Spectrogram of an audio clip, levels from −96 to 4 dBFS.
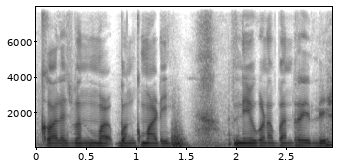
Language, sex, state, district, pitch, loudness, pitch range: Kannada, male, Karnataka, Raichur, 135 Hz, -15 LUFS, 130-140 Hz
